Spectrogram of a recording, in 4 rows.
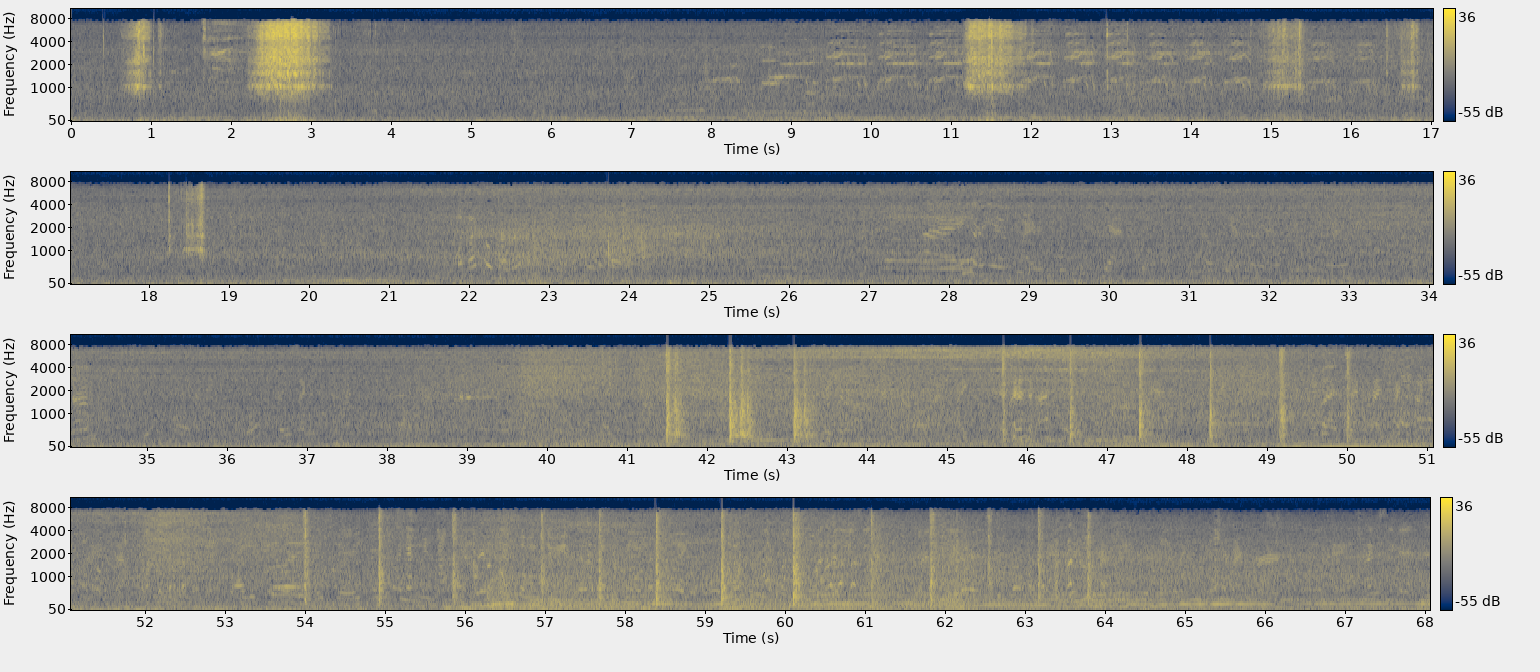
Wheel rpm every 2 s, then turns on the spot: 10, 50, 0, 0, 0, 10, 0, 10, 0, 0, 0, 0, 0, 0, 0, 0, 0, 0, 0, 0, 0, 0, 0, 0, 0, 0, 0, 0, 0, 0, 0, 0, 0, 0.
none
